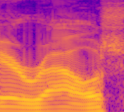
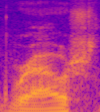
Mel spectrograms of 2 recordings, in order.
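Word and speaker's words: Rausch: So wonder if that's the same like is it spelled like Roush? Like R O A C H? It's R A U S C H. Oh like the car company. Yeah. like Rous Mustang basically.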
